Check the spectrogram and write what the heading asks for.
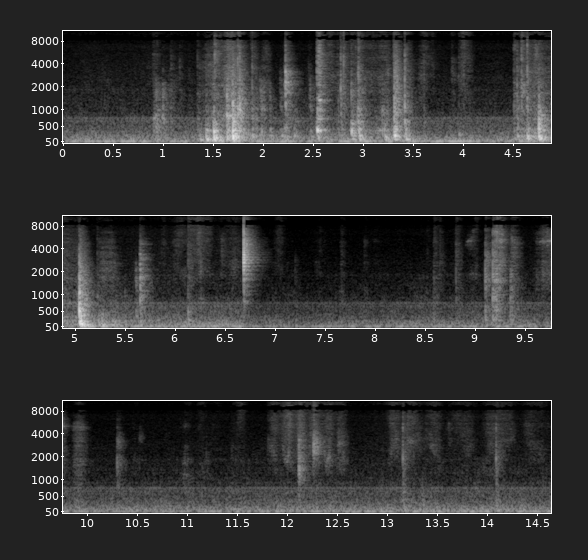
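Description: Handling noise on a bed: a run of soft knocks and rustles of bedding and fabric, with a small object handled, for the first half. After that, quiet room tone with a couple of light clicks.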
